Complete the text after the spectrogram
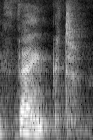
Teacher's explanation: is unusual because the ed sounds like a t thanked so the suffix actually has a vowel but it doesn't have a vowel sound so it's only going to be one syllable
